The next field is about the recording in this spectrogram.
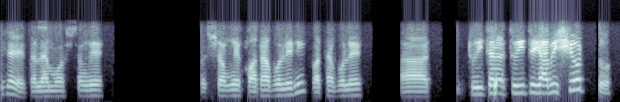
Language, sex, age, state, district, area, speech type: Bengali, male, 30-45, West Bengal, Kolkata, urban, conversation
